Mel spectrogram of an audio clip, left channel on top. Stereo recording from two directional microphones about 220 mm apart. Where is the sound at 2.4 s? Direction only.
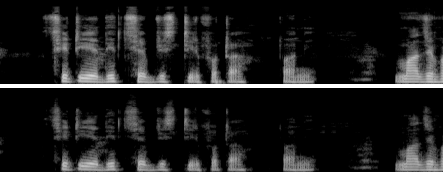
50° left (ahead or behind).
